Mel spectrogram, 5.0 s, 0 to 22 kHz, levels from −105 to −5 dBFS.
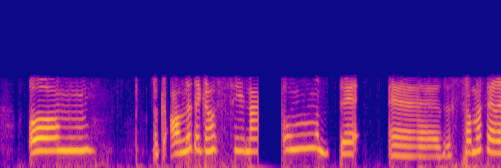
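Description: The speech runs through the G.723.1 codec from start to end. Its muffled, hoarse tone and smeared consonants fit the 6.3 kbit/s mode. Nothing above 4 kHz survives. The damage is heavy.

VoIP packet loss concealed by the speech codec occurs from 2.51 to 2.86 s. The decoder repeats its last pitch and filter, so the sound stretches into a fading buzzy tone or coloured noise. This fits about 300 ms of lost frames. A shorter gap at 4.10 to 4.44 s fits about 60 ms lost, and the sound stays weak afterwards.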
